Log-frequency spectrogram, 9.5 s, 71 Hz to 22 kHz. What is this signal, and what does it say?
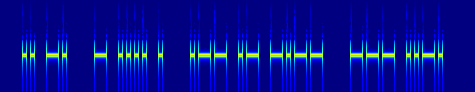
Morse code, heard as a keyed tone, about 15 wpm, 700 Hz. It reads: IN THE WAY OF
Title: Sets of 4 Words 15wpm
